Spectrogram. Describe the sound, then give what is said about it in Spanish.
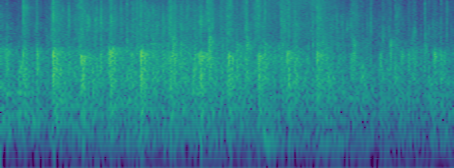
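An audience applauds steadily, many hands clapping in a dense, even wash of sharp claps that holds at a consistent level throughout, with no speech over it. “un aplauso al Señor.”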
